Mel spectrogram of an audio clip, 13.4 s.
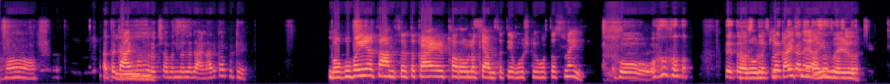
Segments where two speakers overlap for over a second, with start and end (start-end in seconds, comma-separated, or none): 11.1-12.8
